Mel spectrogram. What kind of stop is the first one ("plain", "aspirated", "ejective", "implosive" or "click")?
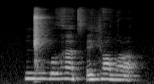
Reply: click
